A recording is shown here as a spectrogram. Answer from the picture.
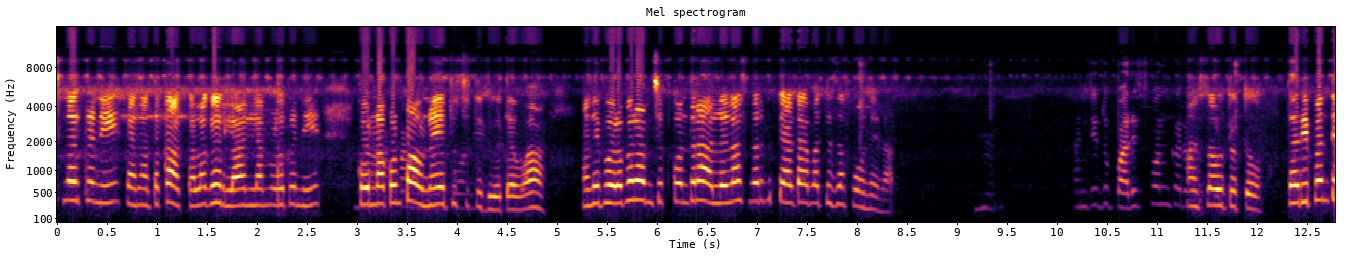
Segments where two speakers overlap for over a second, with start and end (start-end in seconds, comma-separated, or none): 3.0-4.5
